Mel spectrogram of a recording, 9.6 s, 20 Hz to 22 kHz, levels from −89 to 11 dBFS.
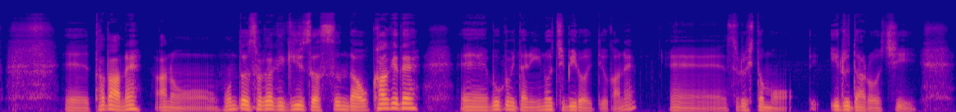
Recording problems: none

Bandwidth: 13.5 kHz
